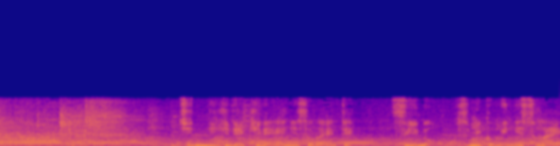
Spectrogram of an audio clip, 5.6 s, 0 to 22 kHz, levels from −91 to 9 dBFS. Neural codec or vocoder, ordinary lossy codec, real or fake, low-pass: none; none; real; 7.2 kHz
